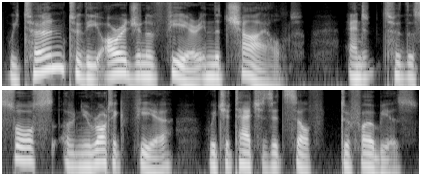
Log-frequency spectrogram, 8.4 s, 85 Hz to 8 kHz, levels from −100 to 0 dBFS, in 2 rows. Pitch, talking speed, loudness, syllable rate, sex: 140 Hz, 160 wpm, -19 LUFS, 4.4 syllables/s, male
